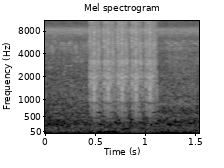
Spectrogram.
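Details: Baillon's crake (Zapornia pusilla) gives a brief dry, scratchy rattle of about six quick clicking notes in under a second, against faint background hiss.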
